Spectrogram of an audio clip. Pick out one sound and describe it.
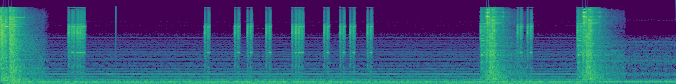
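Short clicks sound in quick succession as menu choices are selected.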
